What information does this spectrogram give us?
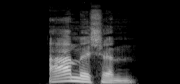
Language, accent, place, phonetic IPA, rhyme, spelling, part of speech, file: German, Germany, Berlin, [ˈaːmɪʃm̩], -aːmɪʃm̩, amischem, adjective, De-amischem.ogg
- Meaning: strong dative masculine/neuter singular of amisch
